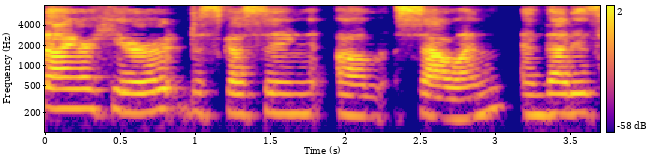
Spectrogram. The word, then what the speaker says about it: Samhain: so Gerald and I are here discussing um sin and that is how you pronounce it is sa um I you you're perfectly welcome to go ahead and keep saying Sam Hayne or samah Hayne but it's not how it's pronounced not in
